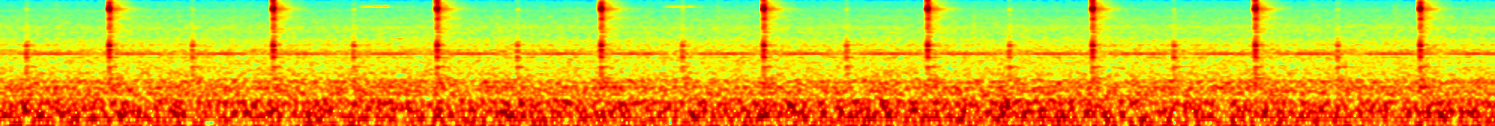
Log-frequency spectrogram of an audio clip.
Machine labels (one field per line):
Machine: valve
